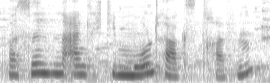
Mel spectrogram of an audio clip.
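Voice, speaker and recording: Actress as inquisitive high-voiced female companion. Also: fairly quick, close to an everyday voice. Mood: curious. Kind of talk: radio play dialogue.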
